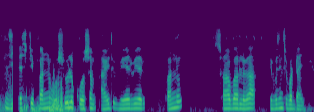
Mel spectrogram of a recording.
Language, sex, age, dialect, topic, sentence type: Telugu, male, 56-60, Central/Coastal, banking, statement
